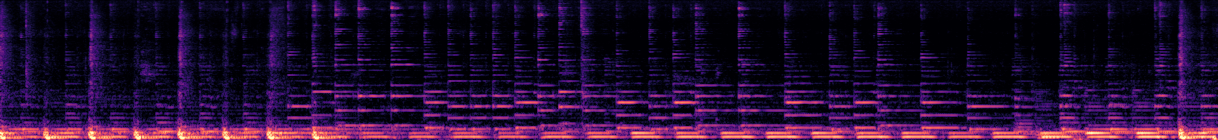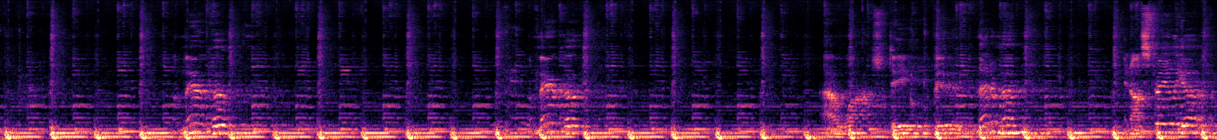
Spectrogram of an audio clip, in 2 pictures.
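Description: Live band playing an instrumental passage: a steady drum beat under held bass notes and strummed acoustic guitar, with a run of single picked lead notes from about four seconds in until about thirteen.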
